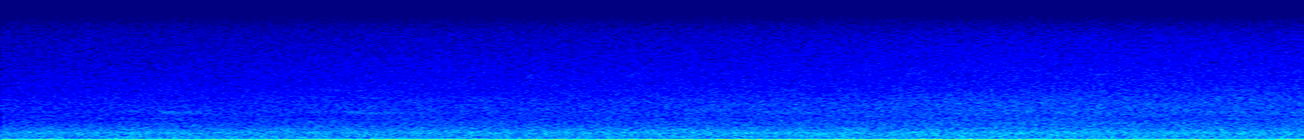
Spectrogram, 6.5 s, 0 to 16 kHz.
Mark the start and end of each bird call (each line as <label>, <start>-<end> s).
Blue Jay (Cyanocitta cristata), 0.5-2.1 s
